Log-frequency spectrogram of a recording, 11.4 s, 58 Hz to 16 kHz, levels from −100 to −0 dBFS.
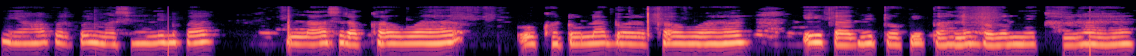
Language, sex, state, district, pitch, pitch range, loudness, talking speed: Hindi, male, Bihar, Sitamarhi, 210 Hz, 200-230 Hz, -24 LUFS, 120 wpm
